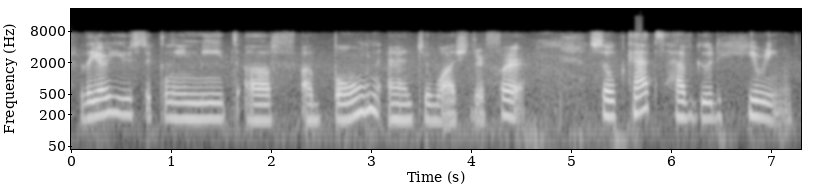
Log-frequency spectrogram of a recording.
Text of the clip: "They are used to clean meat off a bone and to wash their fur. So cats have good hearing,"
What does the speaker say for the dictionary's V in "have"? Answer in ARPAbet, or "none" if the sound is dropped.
V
